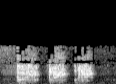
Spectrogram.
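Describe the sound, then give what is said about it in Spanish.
Three short, breathy cough bursts at an even pace, loud and alone, presenting a cough as heard on Earth and as it would sound on Mars under the same conditions. “la primera entrada es la tos en la Tierra. La tos en la Tierra. Y la segunda ya sería la tos o si se produjera en Marte en las mismas condiciones.”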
